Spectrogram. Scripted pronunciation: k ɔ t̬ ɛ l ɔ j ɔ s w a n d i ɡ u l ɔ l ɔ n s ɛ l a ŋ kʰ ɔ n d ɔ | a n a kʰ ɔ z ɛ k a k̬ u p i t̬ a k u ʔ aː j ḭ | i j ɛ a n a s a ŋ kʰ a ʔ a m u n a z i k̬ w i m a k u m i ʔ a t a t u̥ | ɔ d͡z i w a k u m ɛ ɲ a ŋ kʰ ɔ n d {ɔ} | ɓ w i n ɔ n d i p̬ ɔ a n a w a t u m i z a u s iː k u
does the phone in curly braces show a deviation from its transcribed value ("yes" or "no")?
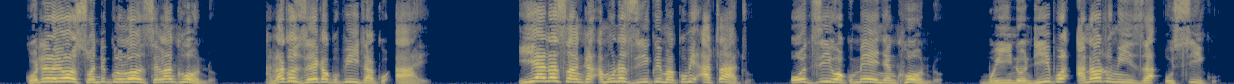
no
